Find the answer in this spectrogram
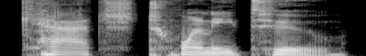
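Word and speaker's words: Catch-22: The word catch is just one syllable and then 22 is three syllables and the stress is on that final syllable. Catch 22.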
